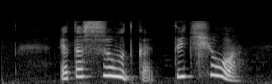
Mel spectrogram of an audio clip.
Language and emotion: Russian, positive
